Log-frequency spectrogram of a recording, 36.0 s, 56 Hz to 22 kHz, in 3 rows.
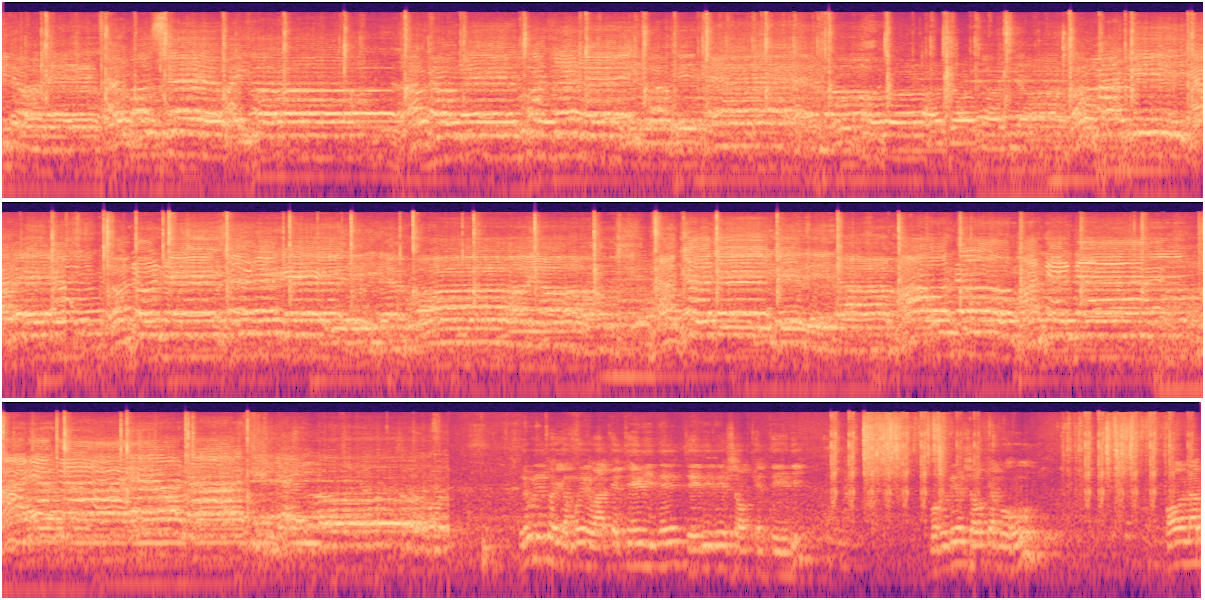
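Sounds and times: hand claps: 0.0 - 26.7
women singing unaccompanied: 0.0 - 28.5.

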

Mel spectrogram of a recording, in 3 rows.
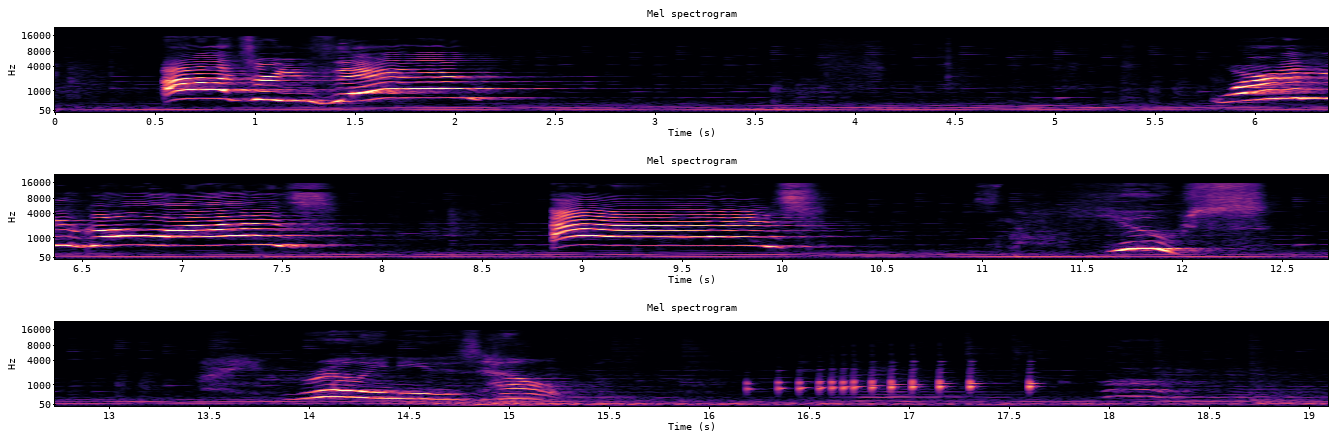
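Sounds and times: low background music: 0.0 - 19.0
boy yelling: 0.6 - 2.3, 8.9 - 10.3.

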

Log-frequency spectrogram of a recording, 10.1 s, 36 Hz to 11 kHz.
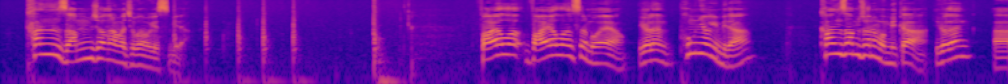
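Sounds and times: chalk tapping on chalkboard: 1.1 - 3.2, 3.8 - 4.1
loud knock: 1.1 - 4.2.

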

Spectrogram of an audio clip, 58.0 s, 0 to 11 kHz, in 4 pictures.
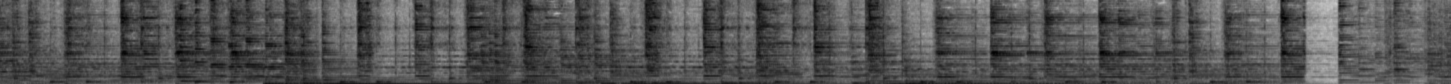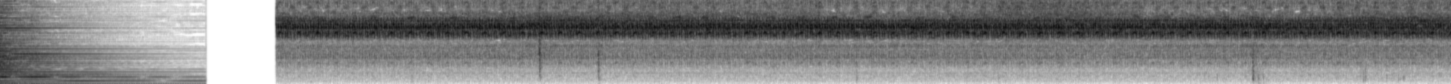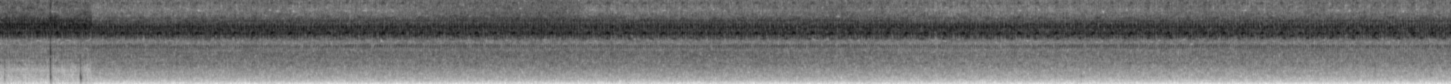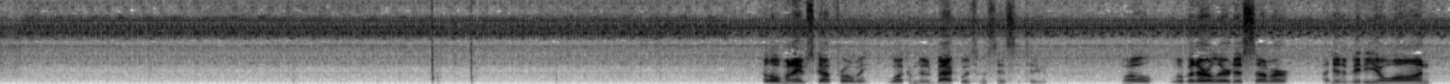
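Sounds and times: crickets and insects chirping: 0.0 - 13.1, 17.3 - 58.0.

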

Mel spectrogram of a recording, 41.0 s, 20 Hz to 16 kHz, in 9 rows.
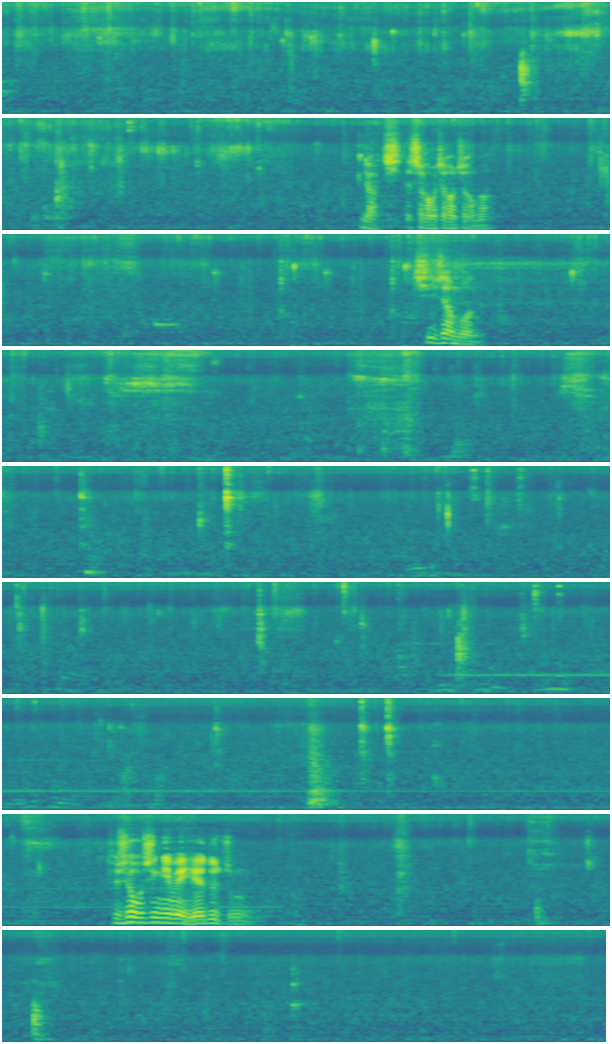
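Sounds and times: chewing and mouth noises: 0.0 - 7.2, 8.3 - 32.6
faint steady hum: 0.0 - 41.0
person murmuring mm: 25.9 - 28.7.

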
